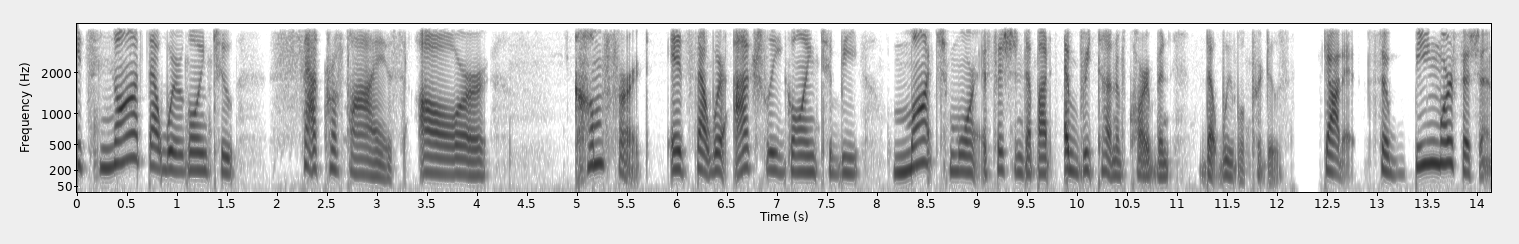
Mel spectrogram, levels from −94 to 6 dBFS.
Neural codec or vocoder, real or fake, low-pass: none; real; 3.6 kHz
